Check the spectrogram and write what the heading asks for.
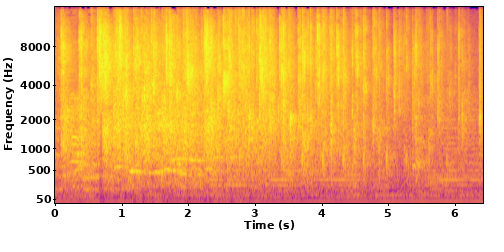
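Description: A congregation clapping, with voices calling out among the applause, which is loudest at first and dies away over the last few seconds.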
